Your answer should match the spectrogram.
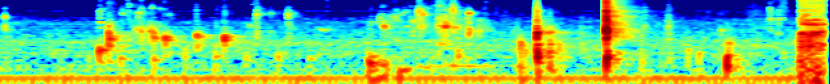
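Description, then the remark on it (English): Water being poured into a glass, with uneven splashes and drips, a few sharper clinks, and a steady low hum underneath. No one speaks. “So let me get some water at least.”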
